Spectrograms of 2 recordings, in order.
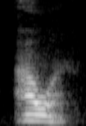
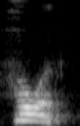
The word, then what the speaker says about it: hour: But in word hour, the sound begins with a, hour, not hour.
